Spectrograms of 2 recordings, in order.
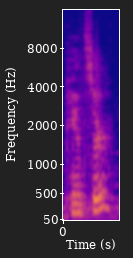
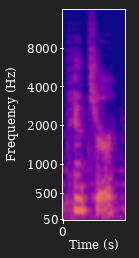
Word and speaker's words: Pincer: Now, you can pronounce that Pincer or Pincher, but it's spelled P-I-N-C-E-R with no H in there.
